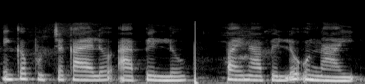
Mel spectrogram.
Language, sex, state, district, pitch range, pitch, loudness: Telugu, female, Telangana, Hyderabad, 190-220 Hz, 205 Hz, -16 LUFS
